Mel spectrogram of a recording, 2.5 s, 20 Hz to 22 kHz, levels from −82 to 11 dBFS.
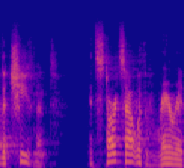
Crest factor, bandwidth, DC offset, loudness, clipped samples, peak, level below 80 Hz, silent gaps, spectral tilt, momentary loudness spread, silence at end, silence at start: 18 dB; 14.5 kHz; under 0.1%; -27 LUFS; under 0.1%; -10 dBFS; -64 dBFS; none; -3.5 dB/octave; 16 LU; 0 s; 0 s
